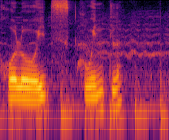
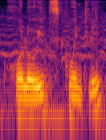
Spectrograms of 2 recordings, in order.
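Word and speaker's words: Xoloitzcuintle: du naalle et rolotquint rolotquint singulier prononcé roloid quintle roloid quintly donc le nom vient de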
